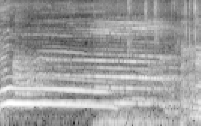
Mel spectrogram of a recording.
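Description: A person imitates a wolf howl with one long, loud, sustained vocal wail close to the microphone, which dips and fades toward the end while faint background noise rises.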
